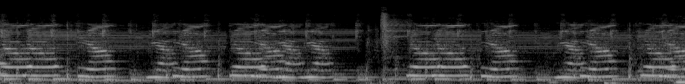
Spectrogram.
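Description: cat meowing

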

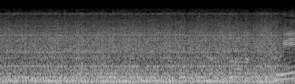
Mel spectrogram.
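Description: helicopter rotor noise

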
